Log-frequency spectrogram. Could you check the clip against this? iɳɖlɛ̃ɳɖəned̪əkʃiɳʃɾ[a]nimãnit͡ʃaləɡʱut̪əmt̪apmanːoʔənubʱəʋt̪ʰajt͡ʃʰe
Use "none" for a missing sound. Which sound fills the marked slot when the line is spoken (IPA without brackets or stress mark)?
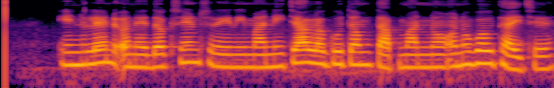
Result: e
